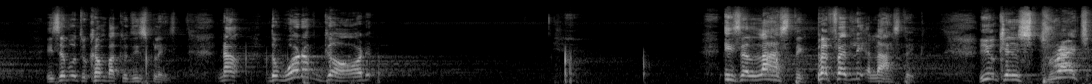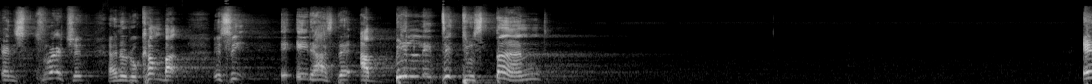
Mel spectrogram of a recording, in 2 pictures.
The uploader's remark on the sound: Preached at the Watered Garden Church in Takoradi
